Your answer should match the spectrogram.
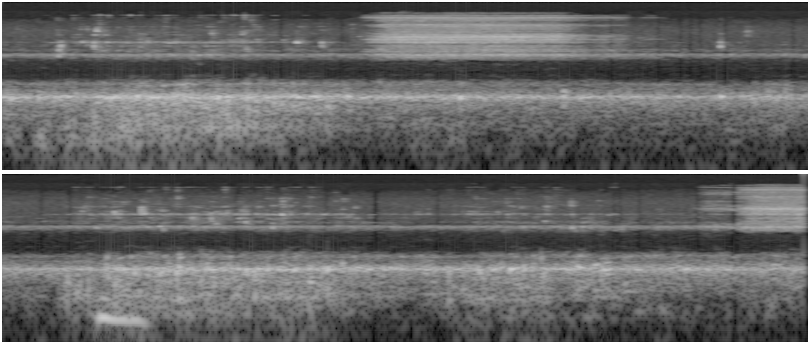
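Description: Scuba breathing through a regulator underwater, close by: a high hiss of an inhalation from about two and a half to four seconds in, over the continuous bubbling rumble of exhaled air. A short low thump about six seconds in.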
